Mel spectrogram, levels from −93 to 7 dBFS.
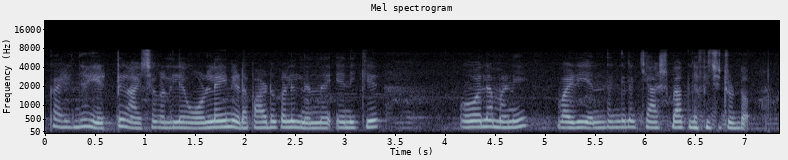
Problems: constant background noise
